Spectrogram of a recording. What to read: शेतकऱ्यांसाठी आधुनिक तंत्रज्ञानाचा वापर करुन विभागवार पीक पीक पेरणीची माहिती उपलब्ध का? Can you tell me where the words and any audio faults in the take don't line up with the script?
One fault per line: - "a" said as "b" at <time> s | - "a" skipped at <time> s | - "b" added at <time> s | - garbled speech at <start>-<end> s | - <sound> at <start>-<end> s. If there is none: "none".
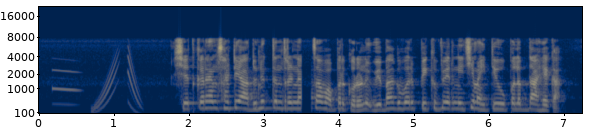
- chirp at 0.2-1.4 s
- dropout at 3.5-3.6 s
- "पीक" skipped at 5.3 s
- "आहे" added at 6.6 s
